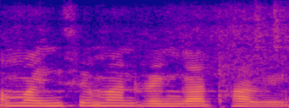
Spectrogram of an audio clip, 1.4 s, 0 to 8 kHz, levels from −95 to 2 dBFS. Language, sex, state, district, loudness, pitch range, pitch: Chhattisgarhi, female, Chhattisgarh, Raigarh, -32 LUFS, 175-200 Hz, 180 Hz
